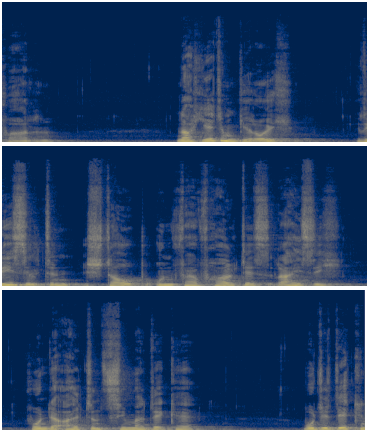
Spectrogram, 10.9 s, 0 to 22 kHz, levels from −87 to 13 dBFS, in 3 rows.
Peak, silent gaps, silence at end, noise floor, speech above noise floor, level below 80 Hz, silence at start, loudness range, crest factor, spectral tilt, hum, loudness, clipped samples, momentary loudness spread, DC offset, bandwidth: -4 dBFS; none; 0 s; -53 dBFS; 32 dB; -54 dBFS; 0 s; 3 LU; 18 dB; -6 dB/octave; none; -22 LUFS; under 0.1%; 12 LU; under 0.1%; 16.5 kHz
